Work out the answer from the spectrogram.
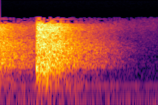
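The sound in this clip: A single gunshot fired during an armed confrontation: one sharp, loud crack that leaves a long, fading tail.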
